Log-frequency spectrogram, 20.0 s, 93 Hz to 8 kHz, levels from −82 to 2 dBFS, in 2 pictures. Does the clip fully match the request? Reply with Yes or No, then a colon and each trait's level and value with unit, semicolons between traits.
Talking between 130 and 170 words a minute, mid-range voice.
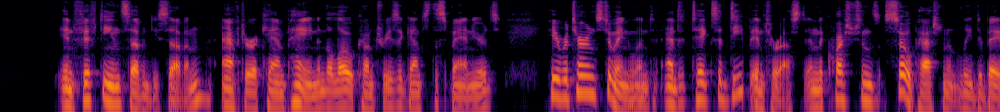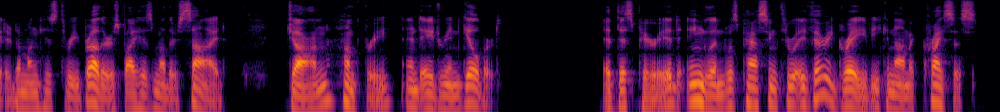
No: average, 155 wpm; low, 115 Hz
